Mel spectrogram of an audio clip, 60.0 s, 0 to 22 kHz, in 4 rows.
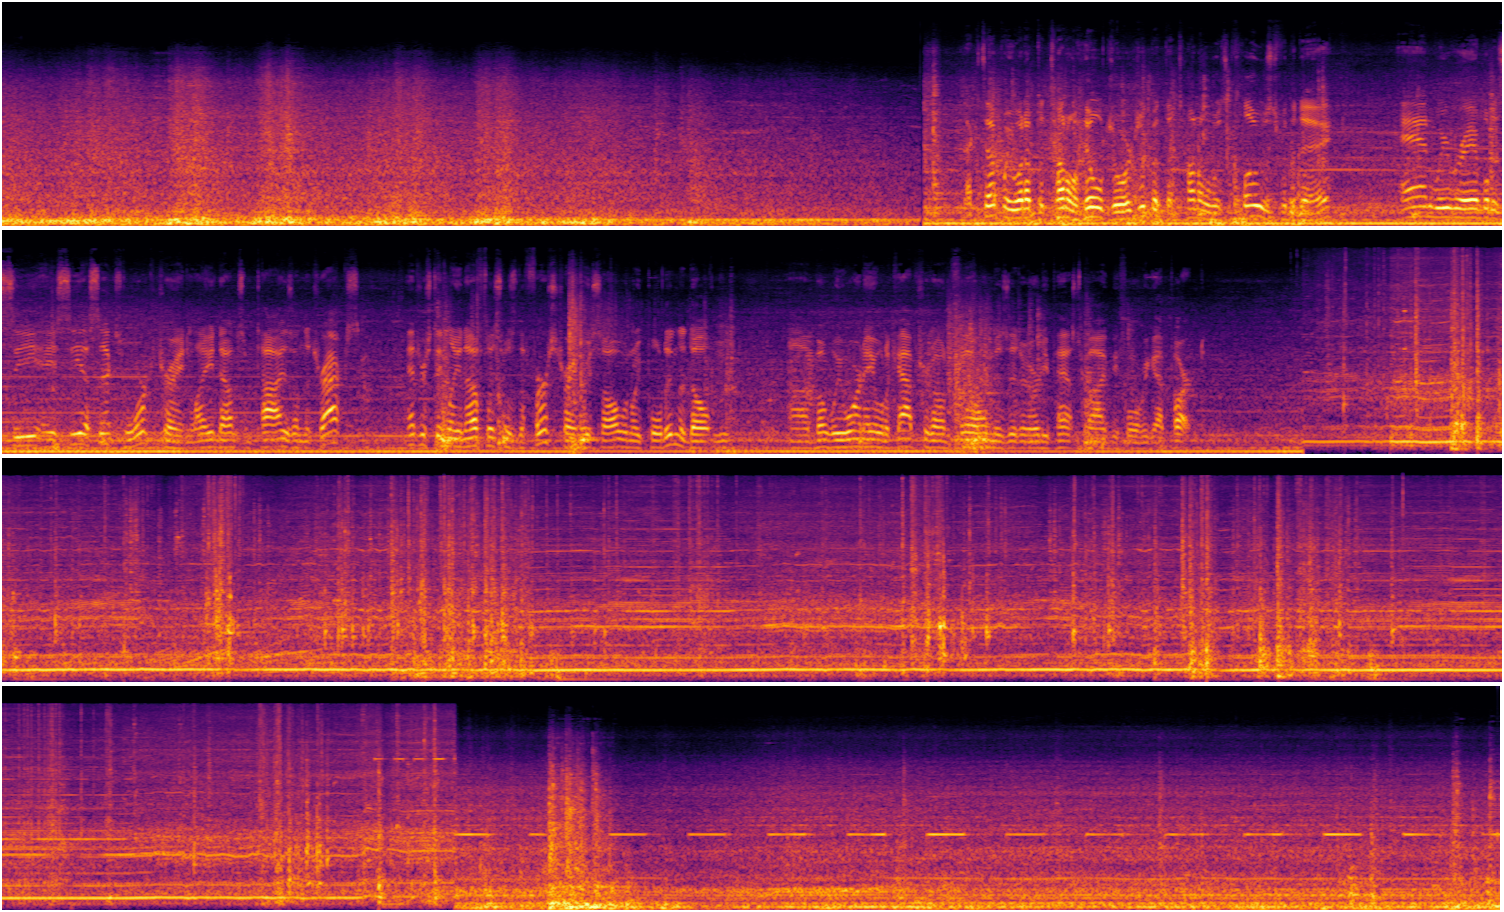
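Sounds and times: low rumble: 0.0s - 20.5s
engine and hydraulics drone: 0.0s - 59.9s
reversing beeper: 9.4s - 21.4s, 48.4s - 59.4s
clunks of dropped wooden ties: 28.2s - 44.3s.

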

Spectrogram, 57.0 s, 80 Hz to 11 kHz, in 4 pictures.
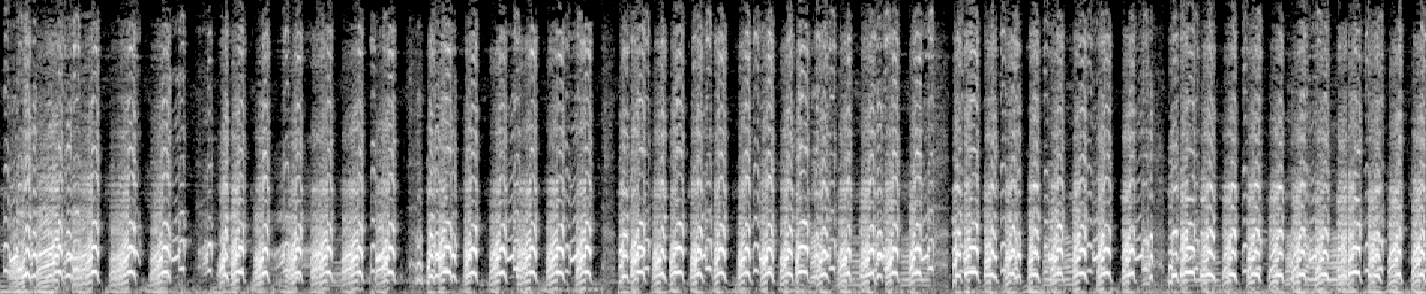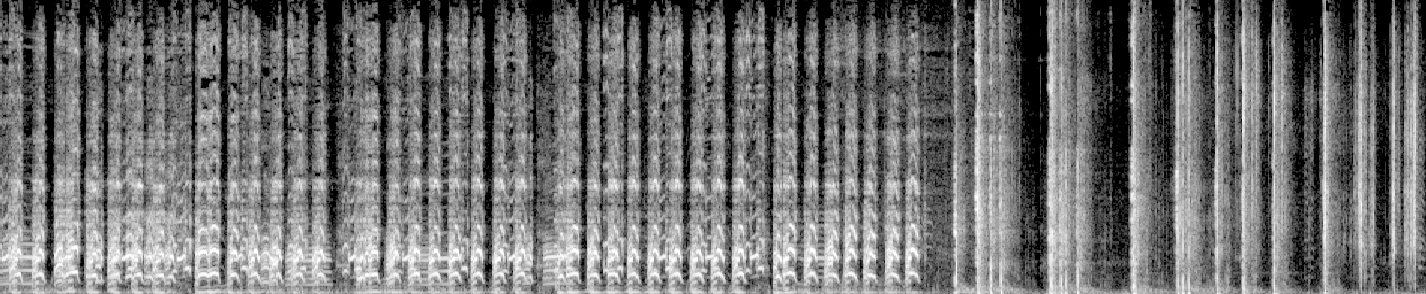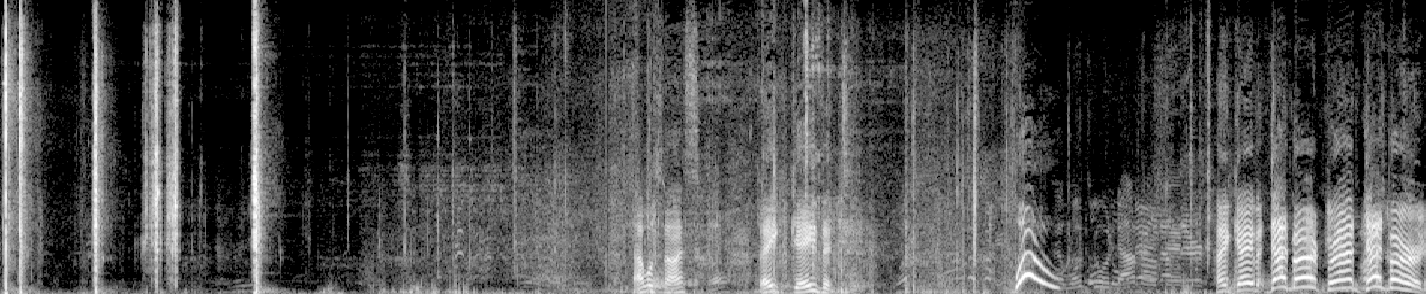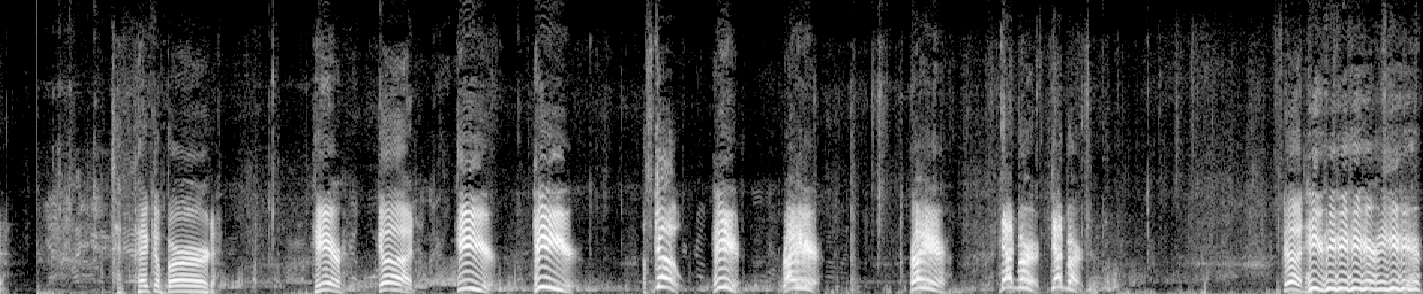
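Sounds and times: snow geese honking: 0.0s - 23.5s
shotgun shots: 23.8s - 27.7s, 31.0s - 31.3s.

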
